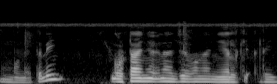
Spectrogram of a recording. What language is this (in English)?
Santali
